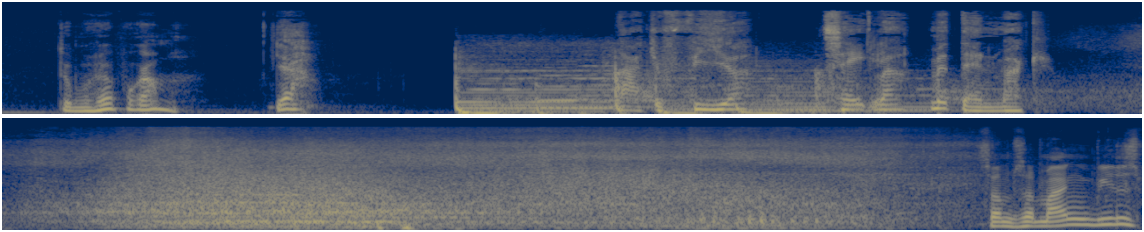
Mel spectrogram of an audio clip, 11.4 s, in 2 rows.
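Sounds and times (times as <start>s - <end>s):
speech: 0.3s - 1.6s, 3.1s - 5.3s, 10.6s - 11.3s
traffic noise from a nearby road: 5.2s - 10.6s.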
